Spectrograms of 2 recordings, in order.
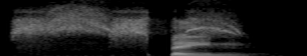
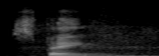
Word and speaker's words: Spain: si tú lo juntas, dirías in Spain, ¿no? – In no, Spain. in Spain. Eso es. In eh. Spain. Pues ahí es cuando me dio la clave de cómo se dice esa S. Es Spain.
